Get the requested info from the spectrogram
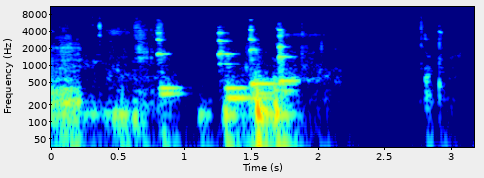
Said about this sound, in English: What is that? I don't even know. It was someone's ringtone. Was it my son? Nope. I could hear it going off in the background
